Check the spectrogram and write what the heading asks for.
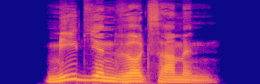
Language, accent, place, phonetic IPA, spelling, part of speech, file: German, Germany, Berlin, [ˈmeːdi̯ənˌvɪʁkzaːmən], medienwirksamen, adjective, De-medienwirksamen.ogg
- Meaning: inflection of medienwirksam: 1. strong genitive masculine/neuter singular 2. weak/mixed genitive/dative all-gender singular 3. strong/weak/mixed accusative masculine singular 4. strong dative plural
